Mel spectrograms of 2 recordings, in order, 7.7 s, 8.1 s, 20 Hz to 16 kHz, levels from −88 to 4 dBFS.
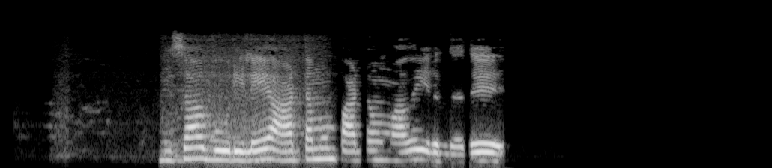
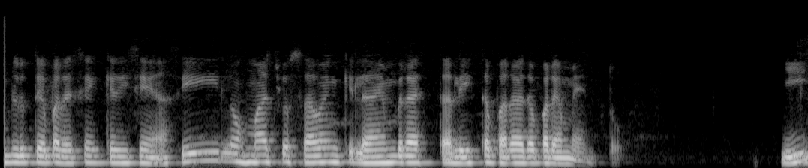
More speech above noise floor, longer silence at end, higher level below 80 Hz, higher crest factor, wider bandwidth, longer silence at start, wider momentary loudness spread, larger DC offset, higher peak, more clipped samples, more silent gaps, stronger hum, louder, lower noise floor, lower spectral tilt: first, 73 dB vs 59 dB; first, 2.7 s vs 0 s; about the same, -62 dBFS vs -62 dBFS; about the same, 14 dB vs 16 dB; first, 7.4 kHz vs 4.4 kHz; first, 1.6 s vs 0.05 s; about the same, 9 LU vs 7 LU; neither; about the same, -2 dBFS vs -4 dBFS; neither; neither; neither; first, -13 LUFS vs -20 LUFS; first, -85 dBFS vs -78 dBFS; second, -6.5 dB/octave vs -11 dB/octave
